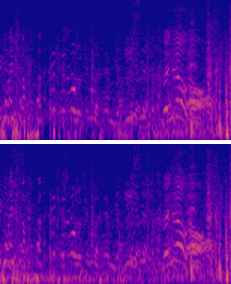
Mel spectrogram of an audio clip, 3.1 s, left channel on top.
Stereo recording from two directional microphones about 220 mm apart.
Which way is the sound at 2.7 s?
10° left (ahead or behind).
